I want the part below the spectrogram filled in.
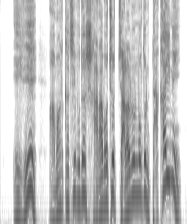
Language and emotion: Bengali, fearful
